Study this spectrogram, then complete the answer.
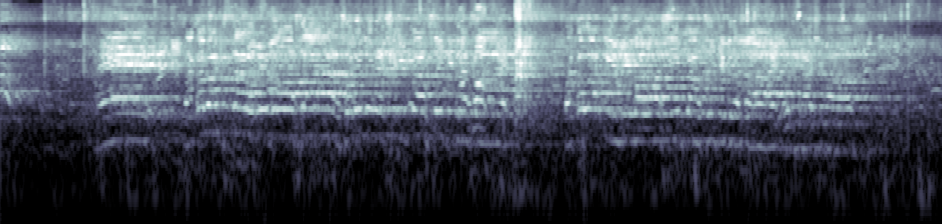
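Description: Young people shout loudly with long drawn-out cries.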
